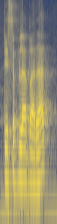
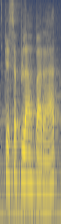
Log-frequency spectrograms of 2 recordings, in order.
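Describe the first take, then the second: Both takes have the same delivery.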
